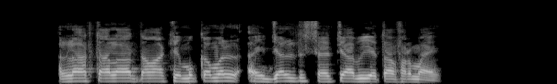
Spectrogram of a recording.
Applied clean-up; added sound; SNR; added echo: none; none; none; none.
